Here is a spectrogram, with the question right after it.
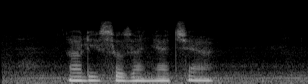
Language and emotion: Russian, neutral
